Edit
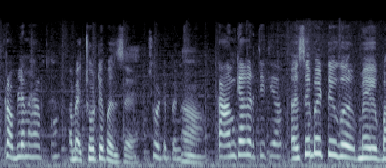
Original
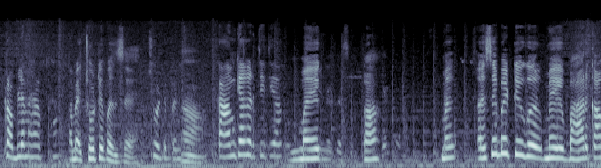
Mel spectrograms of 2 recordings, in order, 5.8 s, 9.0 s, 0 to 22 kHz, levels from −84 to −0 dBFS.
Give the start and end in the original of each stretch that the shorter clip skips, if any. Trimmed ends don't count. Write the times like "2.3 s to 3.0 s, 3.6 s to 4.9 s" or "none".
4.2 s to 7.1 s

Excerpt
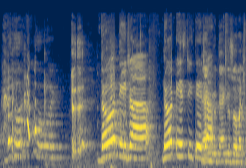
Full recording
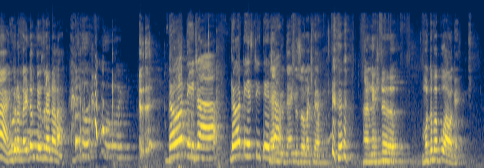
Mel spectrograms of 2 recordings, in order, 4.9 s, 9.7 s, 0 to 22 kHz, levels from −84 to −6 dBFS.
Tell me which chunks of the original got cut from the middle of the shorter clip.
none

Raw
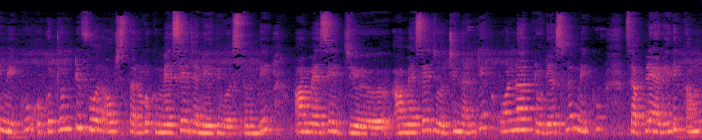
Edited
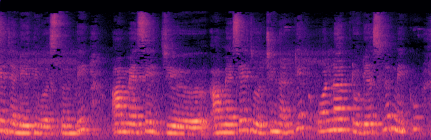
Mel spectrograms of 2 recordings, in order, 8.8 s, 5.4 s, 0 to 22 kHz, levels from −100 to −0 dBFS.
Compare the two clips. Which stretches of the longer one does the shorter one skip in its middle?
none

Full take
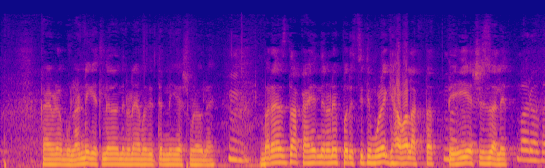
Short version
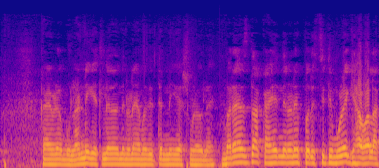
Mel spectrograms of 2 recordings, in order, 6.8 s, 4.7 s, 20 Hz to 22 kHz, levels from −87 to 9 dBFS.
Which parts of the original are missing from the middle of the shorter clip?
2.7 s to 3.2 s

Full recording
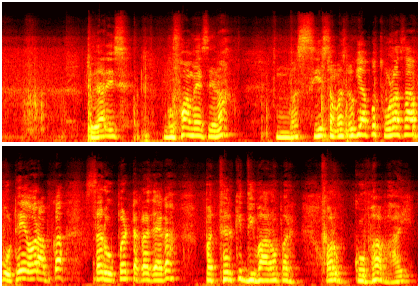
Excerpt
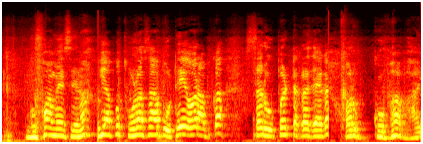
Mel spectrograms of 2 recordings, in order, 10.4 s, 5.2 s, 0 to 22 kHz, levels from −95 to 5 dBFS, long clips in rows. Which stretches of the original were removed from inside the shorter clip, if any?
2.9 s to 4.4 s, 7.4 s to 9.2 s

